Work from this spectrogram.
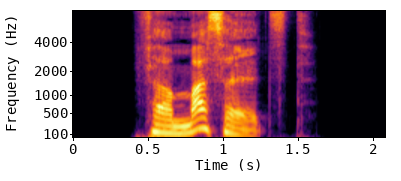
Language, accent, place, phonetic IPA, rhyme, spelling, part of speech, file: German, Germany, Berlin, [fɛɐ̯ˈmasl̩st], -asl̩st, vermasselst, verb, De-vermasselst.ogg
- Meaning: second-person singular present of vermasseln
